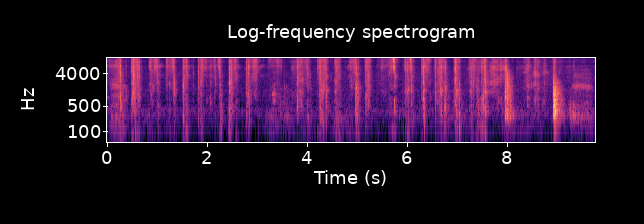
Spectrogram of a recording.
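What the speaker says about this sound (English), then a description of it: "So let's pull some fairy cards and we'll get stuck into the tarot after that." Fairy oracle cards being shuffled by hand for a tarot reading, a steady run of quick, crisp riffling and slapping bursts close to the mic, fairly quiet, with no talking over them.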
